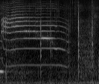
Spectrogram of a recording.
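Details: Hungry pet cat indoors waiting for food gives a long, flat, drawn-out meow lasting over a second, followed by soft clicks and rustling of someone moving things.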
